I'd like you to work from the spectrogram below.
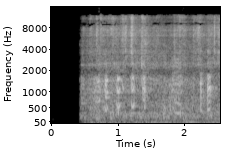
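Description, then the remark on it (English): A chicken, judged by an AI to be tired, clucks in a quick series of short, moderately loud calls, some rising into brief squawks, over a steady background hiss with no talking. “AI says that's just a tired chicken.”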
